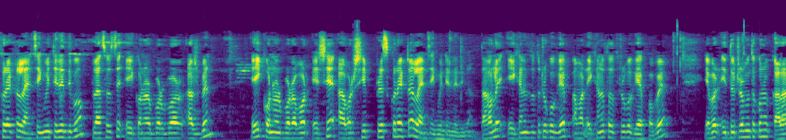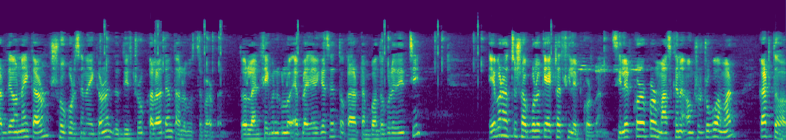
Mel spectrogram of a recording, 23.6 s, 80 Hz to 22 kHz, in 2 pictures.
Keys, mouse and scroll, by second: 5.3 shift+click, 14.9 double click.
